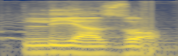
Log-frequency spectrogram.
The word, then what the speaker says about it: liaison: স যেটাকে ফরাসি ভাষায় বলে লিয়াজ। উচ্চারণটাও হবে লিয়াজ।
